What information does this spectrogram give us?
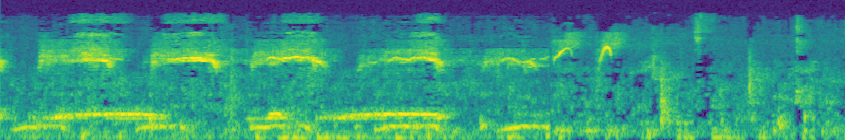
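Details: Racing pigeons living in a loft and feeding their chicks: a series of short, arched squeaky notes repeated about every seconds-and-a-bit, followed by faint scattered chirps and clicks.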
